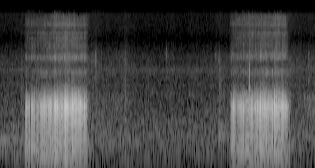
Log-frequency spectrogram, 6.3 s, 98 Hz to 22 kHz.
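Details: 9-month-old puppy snoring, owner notes her tonsils are very large: two loud, buzzing snores about four seconds apart in a quiet room, with silence between breaths.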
